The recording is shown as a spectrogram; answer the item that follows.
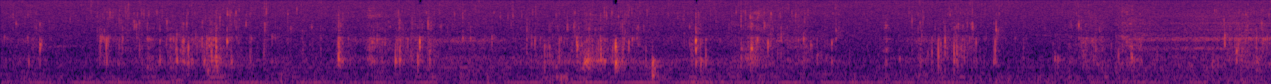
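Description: A hand mixing raw chicken pieces in a wet marinade in a metal bowl: irregular squelches and sticky smacks, over a steady low hum.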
